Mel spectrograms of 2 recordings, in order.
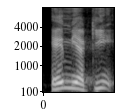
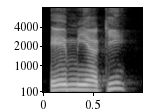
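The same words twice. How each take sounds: First: Put-on a young boy's ready reply, a touch higher; demonstrating the boy Samuel's eager heme aquí; eager child answering. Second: Said in the usual way. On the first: Shown as a demonstration. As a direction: show how little Samuel answered, brightly and willingly. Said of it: "mire, así". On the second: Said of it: "y él respondió".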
